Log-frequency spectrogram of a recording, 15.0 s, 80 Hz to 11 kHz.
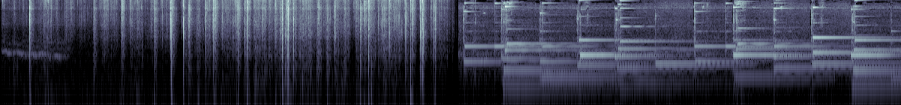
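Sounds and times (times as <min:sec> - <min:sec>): gift wrapping crinkling and tearing: 0:00.0 - 0:07.6.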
